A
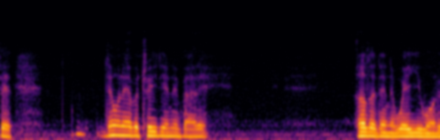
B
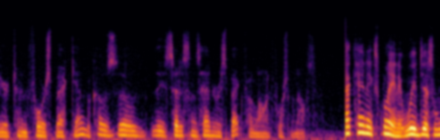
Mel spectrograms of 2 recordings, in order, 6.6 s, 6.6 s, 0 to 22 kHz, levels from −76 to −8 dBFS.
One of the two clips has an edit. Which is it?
B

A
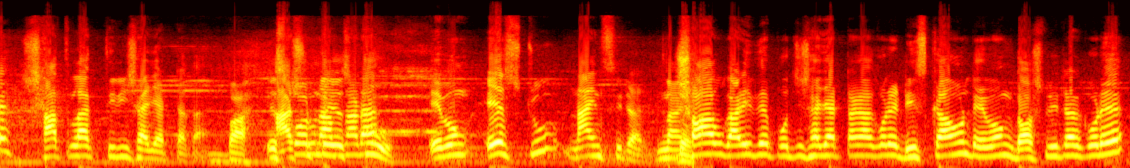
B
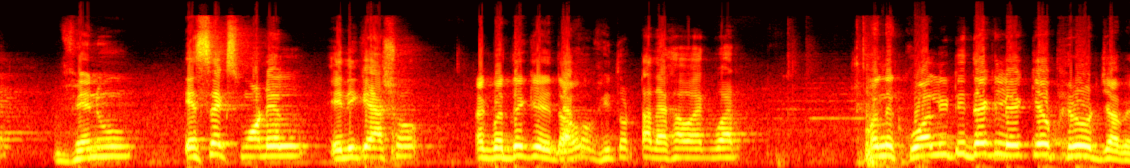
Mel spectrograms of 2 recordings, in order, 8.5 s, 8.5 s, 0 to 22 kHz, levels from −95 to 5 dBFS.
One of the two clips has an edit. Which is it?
A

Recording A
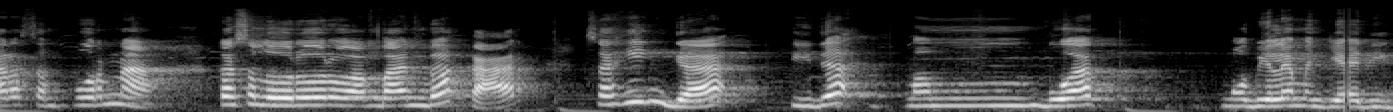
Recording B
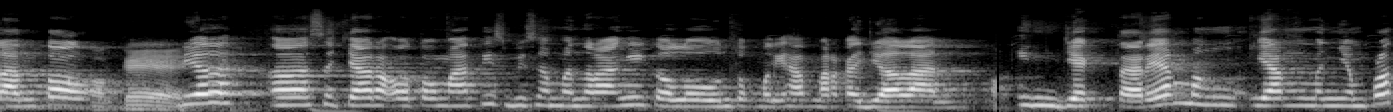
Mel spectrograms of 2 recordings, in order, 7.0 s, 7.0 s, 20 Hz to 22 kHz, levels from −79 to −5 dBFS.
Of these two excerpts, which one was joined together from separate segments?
B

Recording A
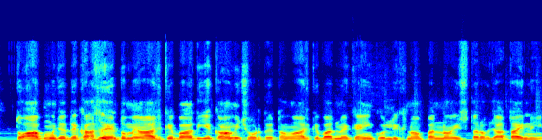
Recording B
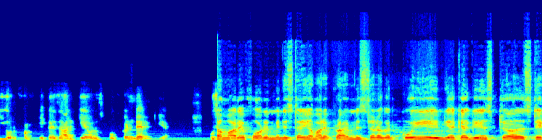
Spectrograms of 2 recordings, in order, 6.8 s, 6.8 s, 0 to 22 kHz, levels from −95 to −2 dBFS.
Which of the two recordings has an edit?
B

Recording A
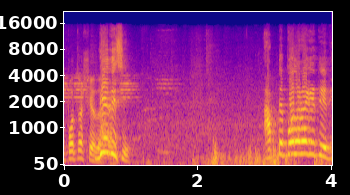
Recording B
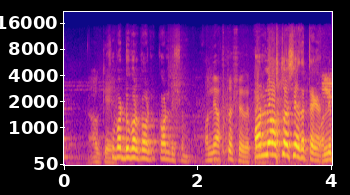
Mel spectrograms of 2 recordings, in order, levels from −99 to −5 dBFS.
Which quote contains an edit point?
B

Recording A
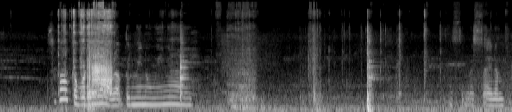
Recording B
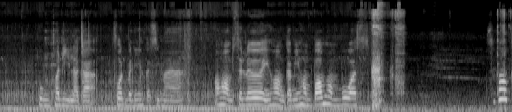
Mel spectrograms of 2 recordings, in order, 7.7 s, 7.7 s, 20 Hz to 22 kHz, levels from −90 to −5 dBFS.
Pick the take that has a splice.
B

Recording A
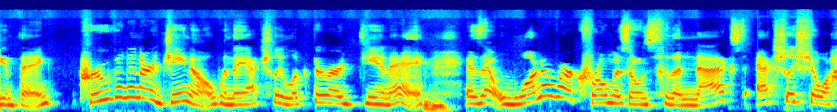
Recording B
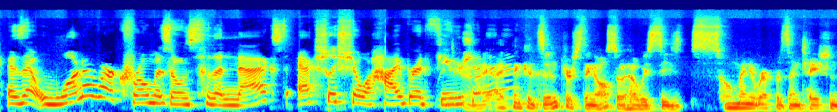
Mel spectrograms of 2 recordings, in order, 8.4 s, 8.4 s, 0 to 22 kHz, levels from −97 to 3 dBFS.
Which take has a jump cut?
B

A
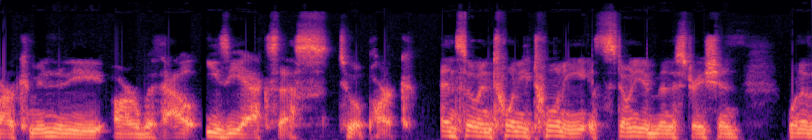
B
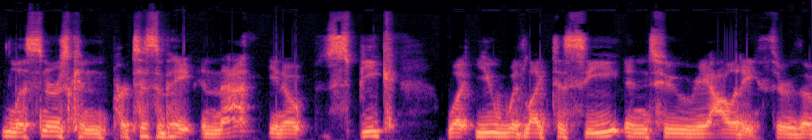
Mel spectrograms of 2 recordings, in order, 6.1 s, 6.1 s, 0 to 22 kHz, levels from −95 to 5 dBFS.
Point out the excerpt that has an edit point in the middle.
A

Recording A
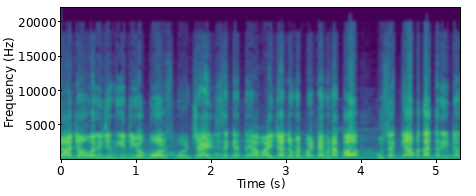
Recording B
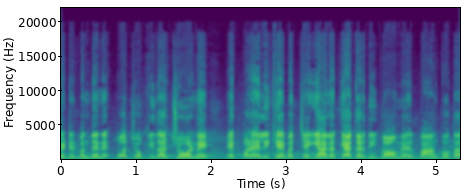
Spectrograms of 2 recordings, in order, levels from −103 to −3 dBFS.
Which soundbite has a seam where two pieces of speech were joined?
B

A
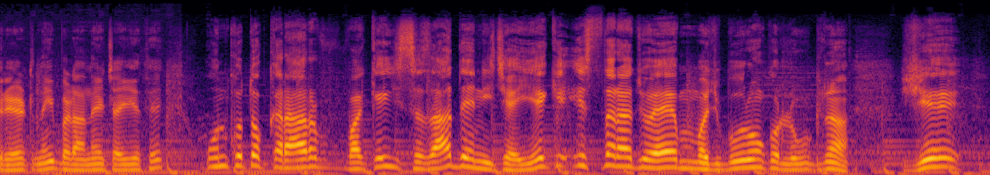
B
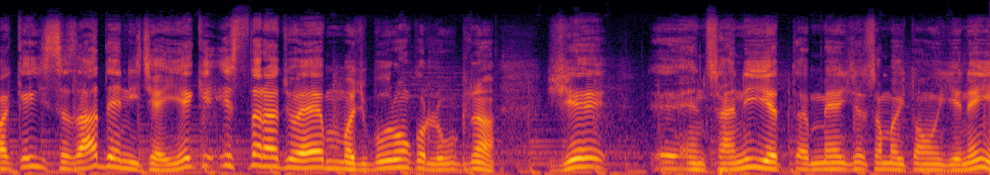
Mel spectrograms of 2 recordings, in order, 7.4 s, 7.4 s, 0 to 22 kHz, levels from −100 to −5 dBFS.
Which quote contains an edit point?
A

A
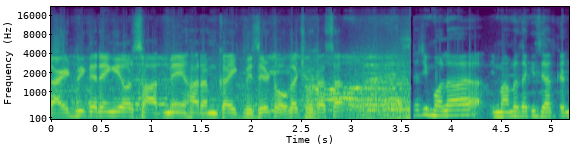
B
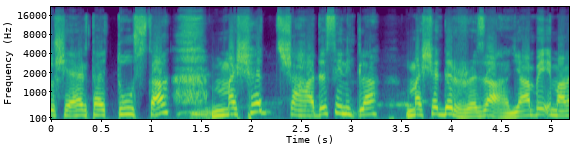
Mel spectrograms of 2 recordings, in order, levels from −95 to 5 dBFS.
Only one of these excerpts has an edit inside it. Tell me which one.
A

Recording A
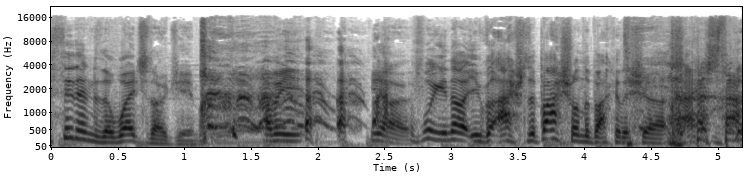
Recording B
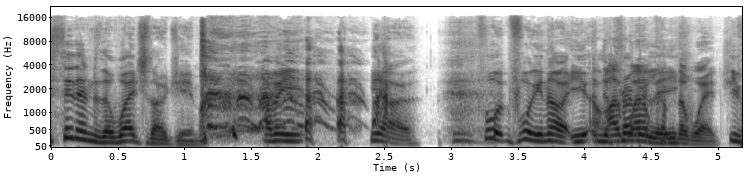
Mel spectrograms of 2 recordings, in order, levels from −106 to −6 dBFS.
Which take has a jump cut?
A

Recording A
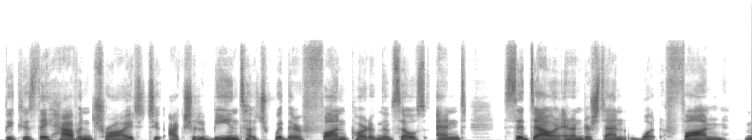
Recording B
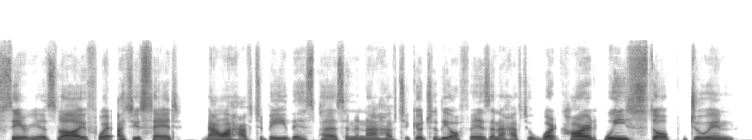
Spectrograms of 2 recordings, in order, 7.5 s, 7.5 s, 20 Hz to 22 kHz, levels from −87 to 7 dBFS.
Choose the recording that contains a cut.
B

